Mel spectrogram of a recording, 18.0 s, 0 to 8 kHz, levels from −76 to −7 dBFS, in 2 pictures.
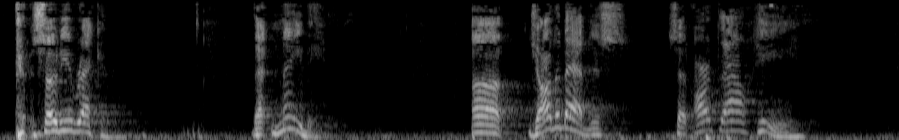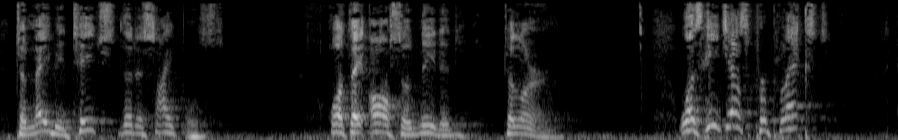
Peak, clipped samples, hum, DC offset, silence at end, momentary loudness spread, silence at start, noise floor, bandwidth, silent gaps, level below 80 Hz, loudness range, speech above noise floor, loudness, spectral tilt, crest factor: -10 dBFS; under 0.1%; none; under 0.1%; 0.1 s; 20 LU; 0.05 s; -57 dBFS; 7.8 kHz; none; -48 dBFS; 6 LU; 25 dB; -31 LUFS; -3.5 dB/octave; 24 dB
